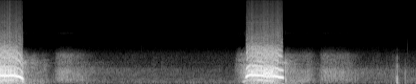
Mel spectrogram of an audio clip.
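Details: Tracheal stridor from a real patient: two loud, high-pitched musical crowing breaths, then softer airflow.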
